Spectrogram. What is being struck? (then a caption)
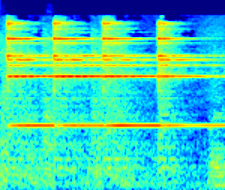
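Small metal call bell. A row of servant call bells in a castle kitchen, each wired to a handle in a different room so servants knew which room was calling, is tapped to demonstrate them. Clear, bright metallic rings sound with a steady high tone and a lower mid ring underneath. The tones sustain and slowly fade.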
